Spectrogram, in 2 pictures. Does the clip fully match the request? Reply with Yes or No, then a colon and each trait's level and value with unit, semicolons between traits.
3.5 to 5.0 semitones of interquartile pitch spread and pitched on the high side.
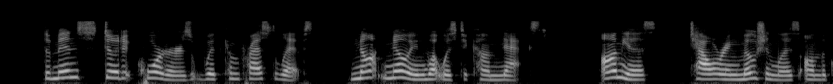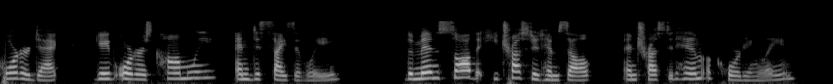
Yes: average, 3.9 semitones; high, 245 Hz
